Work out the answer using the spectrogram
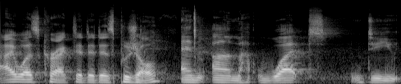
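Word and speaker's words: Pujol: kept calling it I did keep calling it pohole because technically that is how it would be pronounced um and but yeah I was corrected it is pool and um what do you eat at poho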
